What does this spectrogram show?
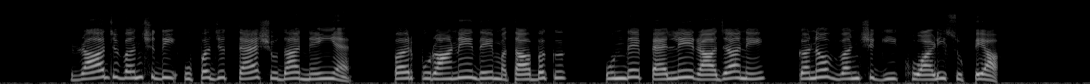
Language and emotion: Dogri, neutral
